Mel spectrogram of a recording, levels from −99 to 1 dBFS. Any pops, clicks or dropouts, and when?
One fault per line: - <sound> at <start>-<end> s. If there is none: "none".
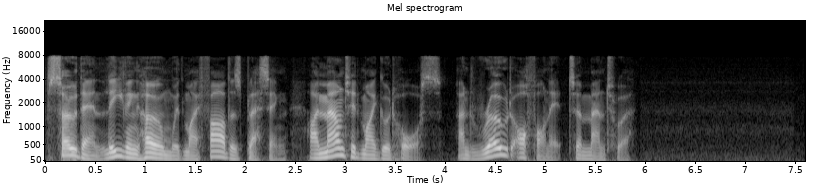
none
